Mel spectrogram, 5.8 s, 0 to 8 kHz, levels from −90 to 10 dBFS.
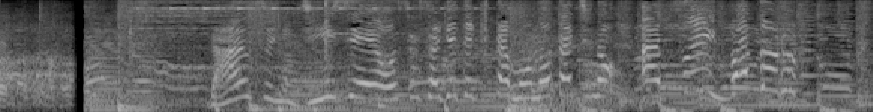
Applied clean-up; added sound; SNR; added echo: none; Microwave oven; 18 dB; none.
